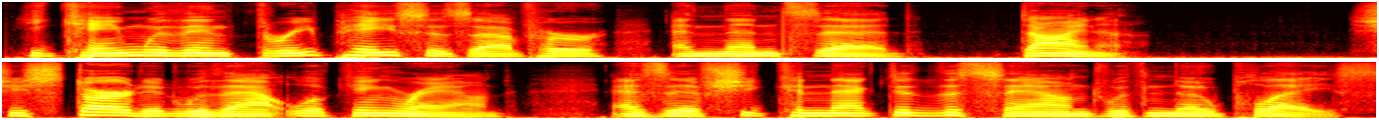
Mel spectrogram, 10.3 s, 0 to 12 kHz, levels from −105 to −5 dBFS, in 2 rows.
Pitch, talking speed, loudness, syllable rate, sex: 140 Hz, 145 wpm, -19 LUFS, 4.0 syllables/s, female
